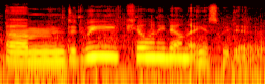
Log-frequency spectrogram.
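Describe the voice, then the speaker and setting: A woman's voice: medium pitch, moderate pace, creaky, darkish tone, slight background noise. A woman hosting a casual let's play, thinking aloud and chuckling often. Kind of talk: casual gameplay commentary.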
